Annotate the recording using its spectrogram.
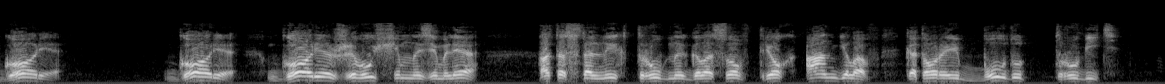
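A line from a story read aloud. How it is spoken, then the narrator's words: Angel's loud voice from sky. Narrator (Russian): ангела, летящего посреди неба, и говорящего громким голосом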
